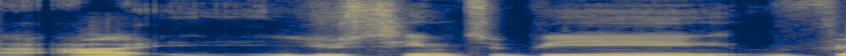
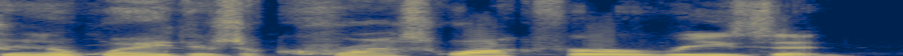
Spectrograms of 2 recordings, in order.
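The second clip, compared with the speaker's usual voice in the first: put-on woman's scream, higher; 6 semitones higher than usual. Retelling a parking-lot confrontation with a stranger: imitating a woman screaming. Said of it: "starts screaming at me".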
